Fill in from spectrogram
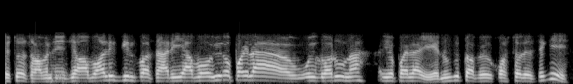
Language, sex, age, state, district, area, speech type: Nepali, male, 60+, West Bengal, Kalimpong, rural, conversation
